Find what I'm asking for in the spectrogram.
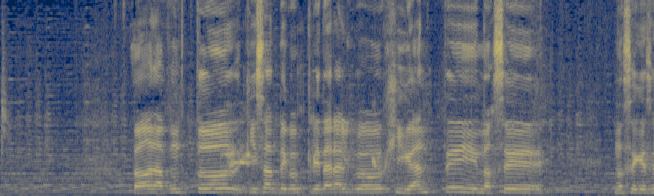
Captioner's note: speaking in foreign language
